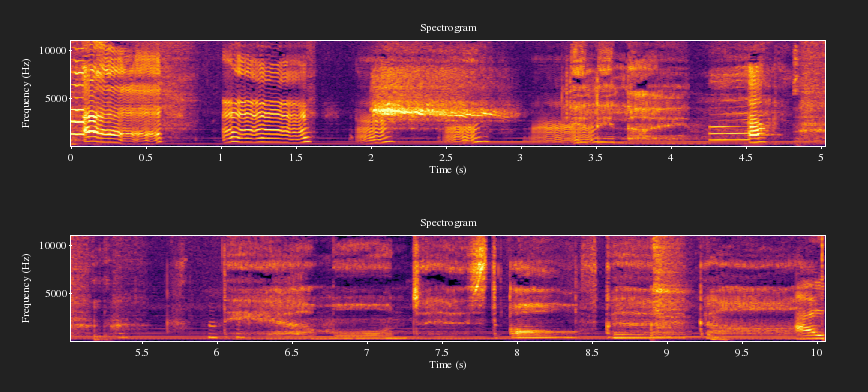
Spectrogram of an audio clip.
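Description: A baby wails in strained, wavering bursts, loud, while a steady electronic hum drones underneath and fussy cries and whimpers continue in fits and starts.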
